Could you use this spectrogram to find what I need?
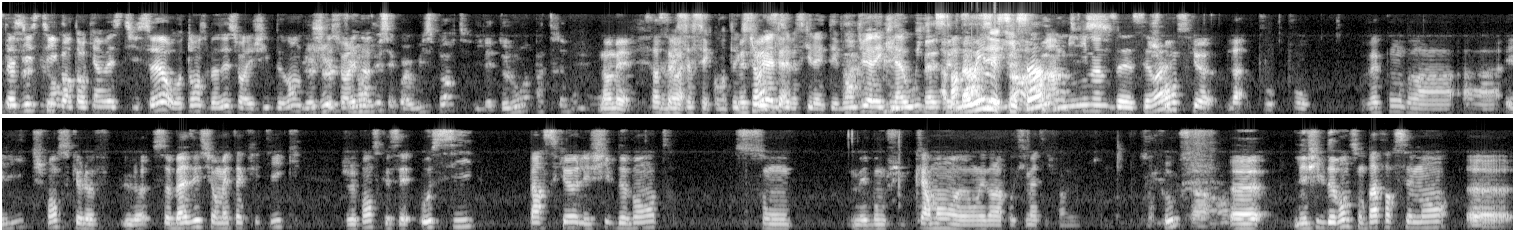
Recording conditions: poor sound quality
